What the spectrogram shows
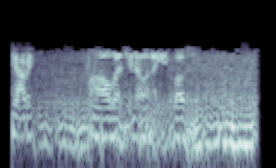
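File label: Incident Tactical 1, Scanner audio recording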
